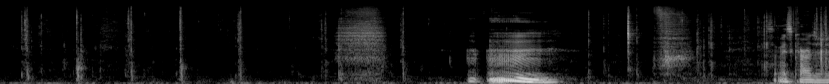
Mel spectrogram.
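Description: Playing cards click and slide against each other as they are handled.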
